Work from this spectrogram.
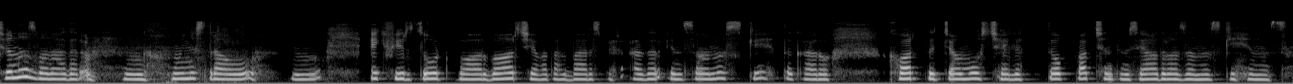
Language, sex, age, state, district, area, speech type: Kashmiri, female, 18-30, Jammu and Kashmir, Bandipora, rural, spontaneous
